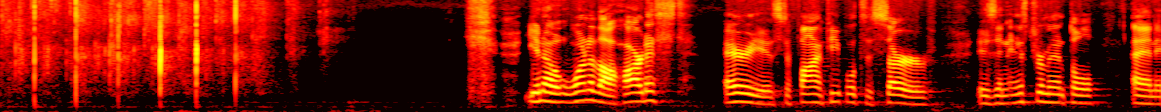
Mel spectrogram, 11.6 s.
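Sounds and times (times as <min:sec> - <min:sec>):
sparse applause from a small group: 0:00.0 - 0:03.4
speech: 0:05.3 - 0:11.5.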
